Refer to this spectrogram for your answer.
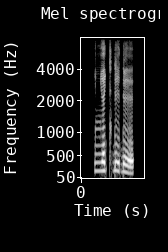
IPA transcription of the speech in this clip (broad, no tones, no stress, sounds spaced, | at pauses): ʎ ɛ c ɗ i ɗ ɪ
